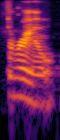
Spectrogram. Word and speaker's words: through: Through. We know that you don't pronounce the GH, but our second grade friends.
